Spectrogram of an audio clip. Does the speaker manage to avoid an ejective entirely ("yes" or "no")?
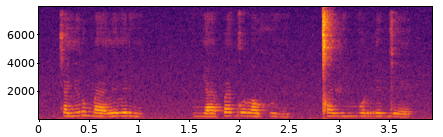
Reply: yes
